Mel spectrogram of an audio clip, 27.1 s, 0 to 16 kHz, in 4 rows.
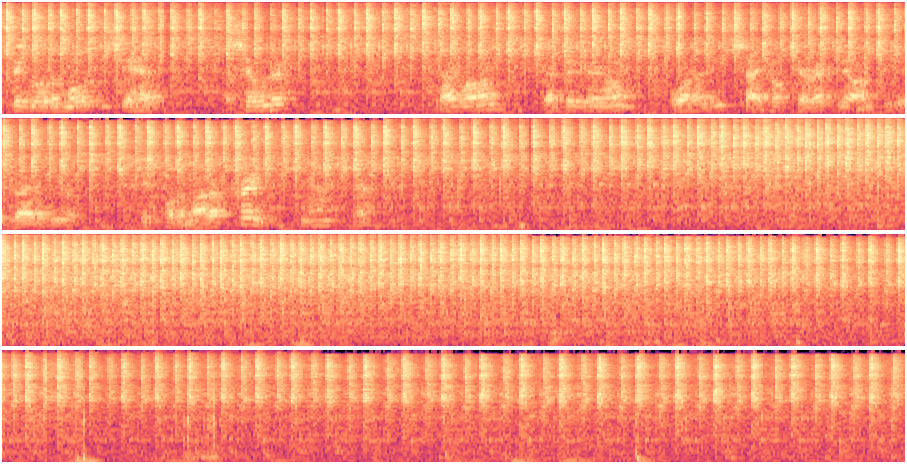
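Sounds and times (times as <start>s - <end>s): model steam engine exhaust puffing: 0.0s - 27.0s.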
